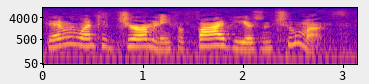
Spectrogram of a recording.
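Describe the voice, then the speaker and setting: Woman acting a giddy young pop fan, high pitch, sing-song, teasing, playful tall tales. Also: animated, normal speed, bright, forceful tone, a little hiss or hum, poor audio. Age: young adult. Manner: playful, teasing, giggly, tall-tale telling.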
